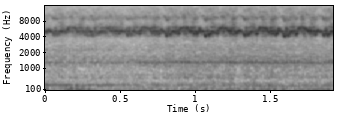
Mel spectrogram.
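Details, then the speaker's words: BMW 728i E38; loud steady high-pitched squeal at one pitch over faint engine, put down by several shops as likely the drive belt, with belt, tensioner and idler pulley due for replacement. "Also, ihr hört das bestimmt schon, der quietscht. Und woran liegt das? Ich war bei 3-4 Werkstätten gewesen und auch bei BMW. Und die haben mir gesagt, dass es wohl am Keilriemen"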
